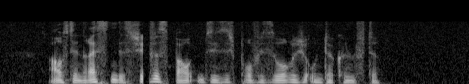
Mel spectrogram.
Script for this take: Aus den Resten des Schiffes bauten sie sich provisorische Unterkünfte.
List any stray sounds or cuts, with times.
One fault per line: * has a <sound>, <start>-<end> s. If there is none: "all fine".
* has a dropout, 1.4-1.5 s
